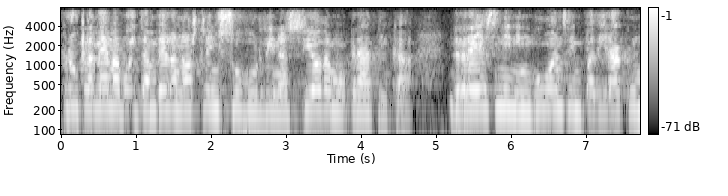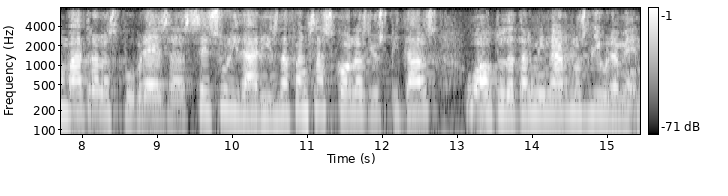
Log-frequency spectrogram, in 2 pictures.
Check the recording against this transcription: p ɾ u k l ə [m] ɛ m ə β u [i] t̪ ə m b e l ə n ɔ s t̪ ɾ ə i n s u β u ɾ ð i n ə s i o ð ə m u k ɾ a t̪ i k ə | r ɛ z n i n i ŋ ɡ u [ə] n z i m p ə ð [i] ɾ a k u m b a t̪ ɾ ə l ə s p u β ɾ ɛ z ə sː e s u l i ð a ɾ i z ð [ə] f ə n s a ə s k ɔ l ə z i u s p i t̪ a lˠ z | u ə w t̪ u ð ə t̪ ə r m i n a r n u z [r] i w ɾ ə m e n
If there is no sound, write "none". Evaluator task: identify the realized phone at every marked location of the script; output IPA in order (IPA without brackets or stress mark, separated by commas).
m, j, ə, i, ə, ʎ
